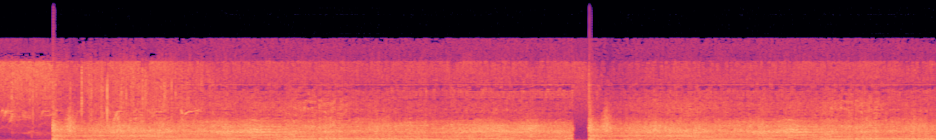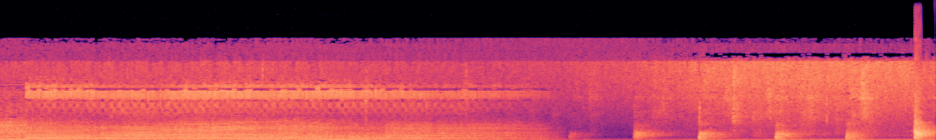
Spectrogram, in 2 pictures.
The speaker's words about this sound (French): Ils entrent dans la voiture tous les deux, au siège arrière. Le chauffeur met la voiture en route.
